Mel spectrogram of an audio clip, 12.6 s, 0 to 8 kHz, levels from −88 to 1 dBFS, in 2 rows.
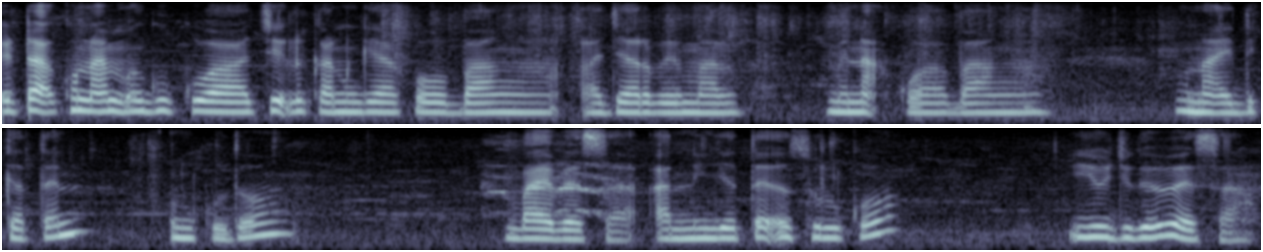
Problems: constant background noise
